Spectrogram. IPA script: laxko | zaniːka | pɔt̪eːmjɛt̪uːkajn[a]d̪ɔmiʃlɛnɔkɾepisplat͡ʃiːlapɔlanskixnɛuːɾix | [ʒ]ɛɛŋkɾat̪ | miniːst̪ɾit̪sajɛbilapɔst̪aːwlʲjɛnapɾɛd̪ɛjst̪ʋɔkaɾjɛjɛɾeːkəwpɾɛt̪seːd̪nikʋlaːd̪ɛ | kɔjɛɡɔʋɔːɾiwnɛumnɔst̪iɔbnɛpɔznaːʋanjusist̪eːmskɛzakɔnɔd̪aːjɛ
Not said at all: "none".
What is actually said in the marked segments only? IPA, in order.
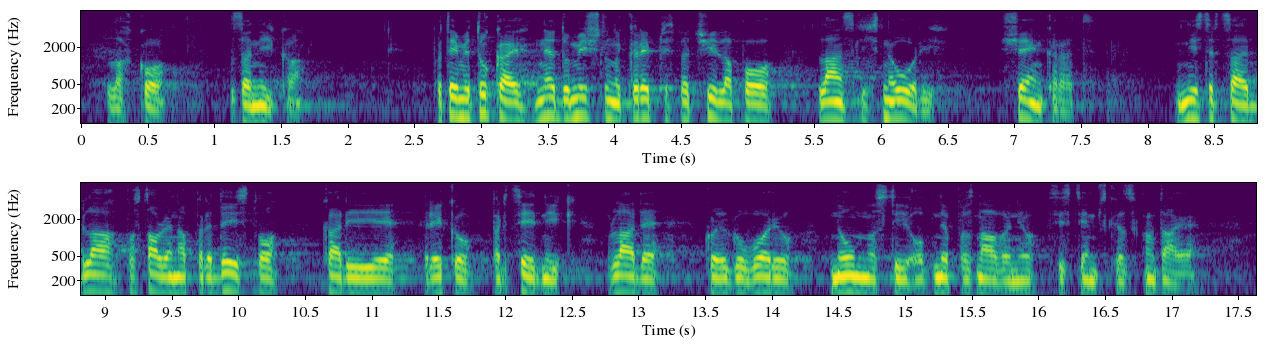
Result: ɛ, ʃ

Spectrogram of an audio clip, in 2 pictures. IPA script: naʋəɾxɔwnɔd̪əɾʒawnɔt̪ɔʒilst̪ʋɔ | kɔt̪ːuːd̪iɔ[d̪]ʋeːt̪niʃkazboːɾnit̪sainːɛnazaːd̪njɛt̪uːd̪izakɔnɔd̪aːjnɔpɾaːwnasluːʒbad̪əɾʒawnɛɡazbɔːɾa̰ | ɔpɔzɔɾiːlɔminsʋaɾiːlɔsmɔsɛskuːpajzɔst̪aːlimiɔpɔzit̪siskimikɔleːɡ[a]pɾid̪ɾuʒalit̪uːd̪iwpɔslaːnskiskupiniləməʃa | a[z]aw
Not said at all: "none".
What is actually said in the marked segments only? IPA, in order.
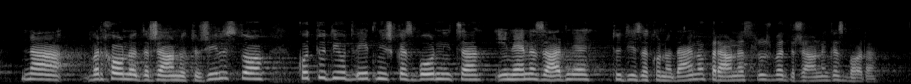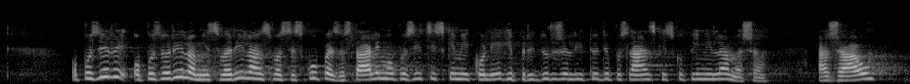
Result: d̪, i, ʒ

